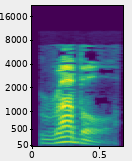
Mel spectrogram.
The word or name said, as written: rubble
